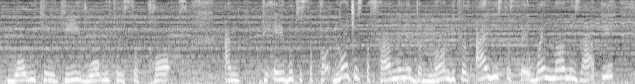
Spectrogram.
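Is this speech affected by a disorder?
No.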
